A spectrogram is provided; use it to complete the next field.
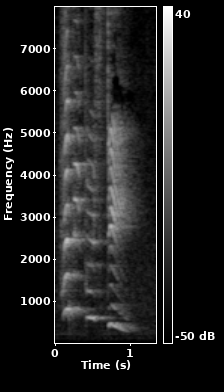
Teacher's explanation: there's a little bit of the e sound at the end but it's not nearly as elongated or as fully realized as the way that I say it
